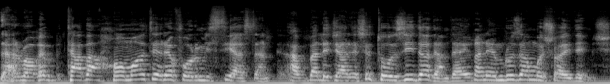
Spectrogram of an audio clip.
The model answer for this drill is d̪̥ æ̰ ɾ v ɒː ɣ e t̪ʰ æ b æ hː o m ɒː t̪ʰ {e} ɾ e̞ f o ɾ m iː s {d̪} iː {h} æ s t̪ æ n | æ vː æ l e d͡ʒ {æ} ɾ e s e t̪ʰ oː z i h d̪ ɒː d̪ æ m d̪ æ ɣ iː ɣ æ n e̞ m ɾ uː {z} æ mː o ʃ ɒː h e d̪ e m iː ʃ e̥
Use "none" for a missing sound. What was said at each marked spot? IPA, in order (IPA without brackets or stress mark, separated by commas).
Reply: e, t̪, h, æ, z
